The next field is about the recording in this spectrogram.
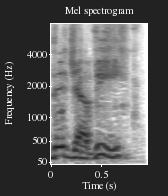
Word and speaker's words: déjà vu: Ese sería un déjà vu o un déjà vu, para pronunciarlo un poco mejor a como lo pronuncian los franceses, ¿no?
